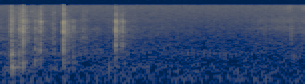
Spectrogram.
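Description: Pages of a glossy album booklet being turned and handled, with a few short paper ticks and rustles in the first second.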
